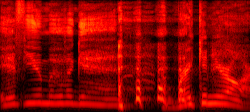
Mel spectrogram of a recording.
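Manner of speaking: mock raging, high-pitched, furious yell. Retelling how a golfer went off on a volunteer: imitating a golfer yelling. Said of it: "in front of everybody yelling".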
